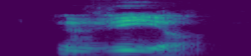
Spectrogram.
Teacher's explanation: So the U in Greek, when it's not in combination, like in AU giving us av or af, or EU giving us ev or f, the U, not in combination by itself, gives us an I sound. So D-U-O, δύο.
